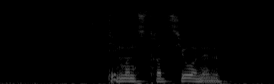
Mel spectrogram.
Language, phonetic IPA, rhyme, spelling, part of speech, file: German, [demɔnstʁaˈt͡si̯oːnən], -oːnən, Demonstrationen, noun, DE-Demonstrationen.ogg
- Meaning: plural of Demonstration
